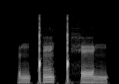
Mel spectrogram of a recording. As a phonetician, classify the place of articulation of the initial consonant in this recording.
velar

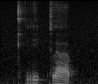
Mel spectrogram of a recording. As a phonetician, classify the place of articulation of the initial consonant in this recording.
velar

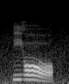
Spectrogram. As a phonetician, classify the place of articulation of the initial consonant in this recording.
palatal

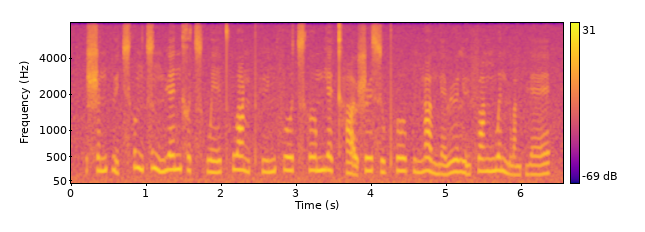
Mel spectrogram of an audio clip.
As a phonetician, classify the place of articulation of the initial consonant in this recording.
retroflex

